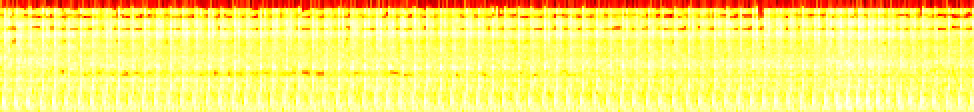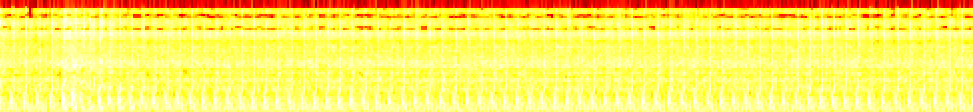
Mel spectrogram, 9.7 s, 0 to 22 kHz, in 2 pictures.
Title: G450X noisy while cold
